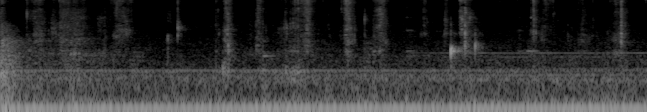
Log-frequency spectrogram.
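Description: Faint soft dabs and scrapes of a silicone pastry brush in a ceramic bowl of melted butter and on raw chicken skin, as short scattered clicks over a steady low hum.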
